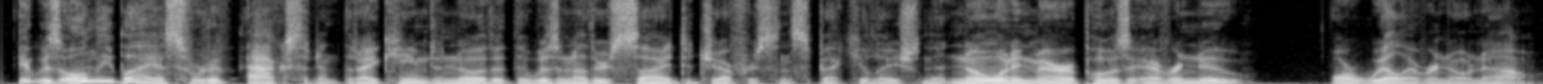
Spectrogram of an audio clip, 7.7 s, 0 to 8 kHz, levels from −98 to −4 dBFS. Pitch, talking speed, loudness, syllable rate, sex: 105 Hz, 255 wpm, -19 LUFS, 7.0 syllables/s, male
